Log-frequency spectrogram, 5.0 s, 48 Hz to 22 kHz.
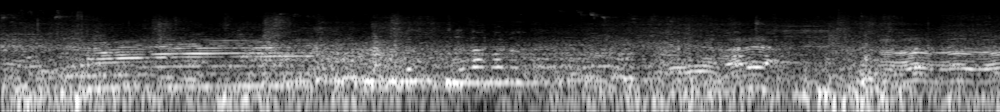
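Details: Cattle at a market in Ponorogo ahead of Eid al-Adha, August 2018; a long low drawn-out moo runs through the middle, layered over steady crowd chatter and background noise.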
